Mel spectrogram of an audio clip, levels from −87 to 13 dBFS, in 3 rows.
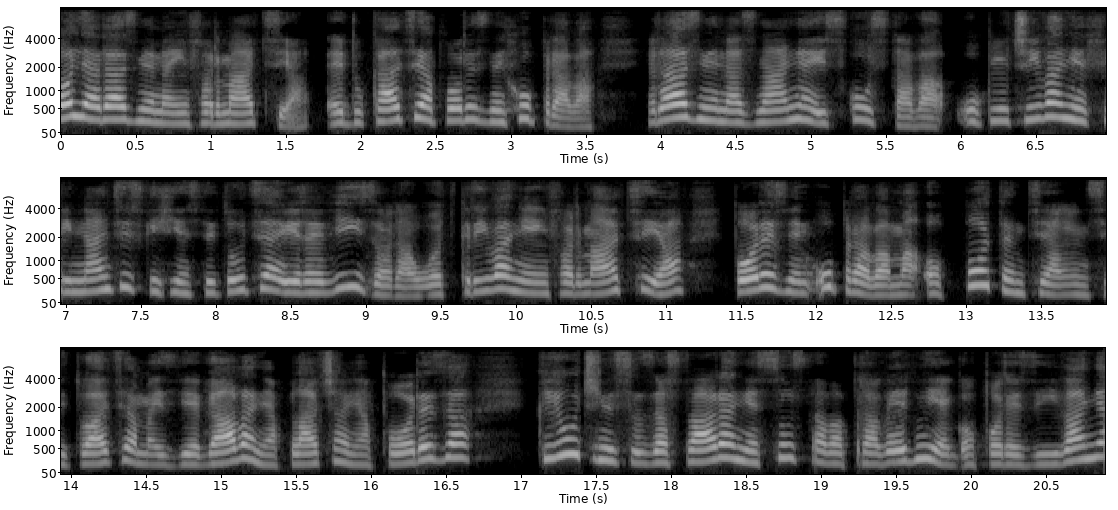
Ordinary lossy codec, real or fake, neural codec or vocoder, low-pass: AAC, 48 kbps; fake; autoencoder, 48 kHz, 32 numbers a frame, DAC-VAE, trained on Japanese speech; 7.2 kHz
